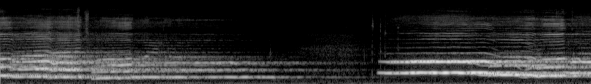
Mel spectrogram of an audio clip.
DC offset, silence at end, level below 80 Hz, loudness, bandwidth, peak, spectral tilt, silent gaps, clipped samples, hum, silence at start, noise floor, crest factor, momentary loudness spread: under 0.1%; 0 s; -56 dBFS; -16 LUFS; 13 kHz; -2 dBFS; -3 dB/octave; none; under 0.1%; none; 0 s; -48 dBFS; 14 dB; 17 LU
